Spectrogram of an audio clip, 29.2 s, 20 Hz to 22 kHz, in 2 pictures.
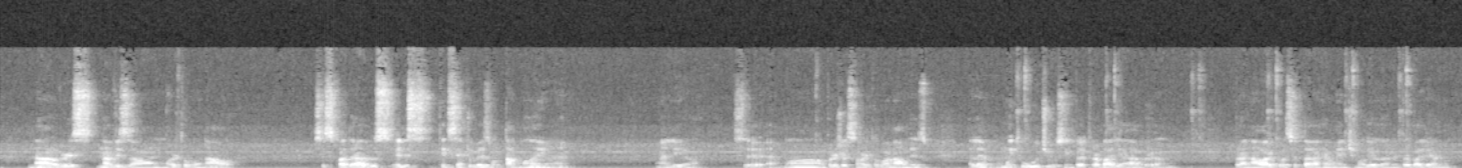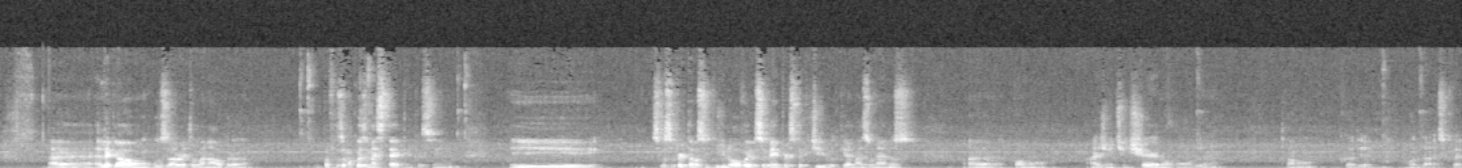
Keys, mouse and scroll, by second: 0.7-2.0 middle drag, 9.1-14.3 right drag, 16.6-19.3 right drag, 19.8 KP_5, 25.4-26.6 middle drag, 27.5-28.9 middle drag.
